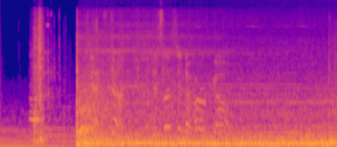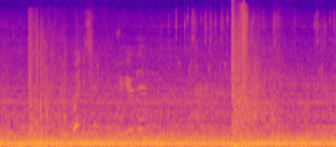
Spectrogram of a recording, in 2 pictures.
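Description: A large generator starts up and hums loudly and steadily.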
